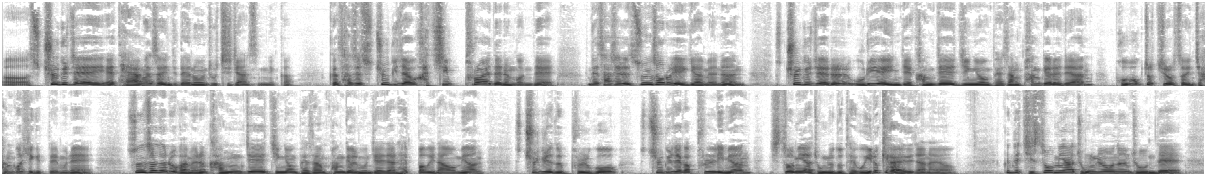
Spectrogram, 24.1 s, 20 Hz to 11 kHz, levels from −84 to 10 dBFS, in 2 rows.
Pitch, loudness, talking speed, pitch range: 150 Hz, -16 LUFS, 395 characters per minute, 130-195 Hz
